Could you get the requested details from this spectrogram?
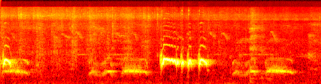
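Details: Local zebra dove from Java in breeding mood, singing to provoke a rival: one loud, rippling, trilled coo phrase, surrounded by softer, lower, drawn-out cooing.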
